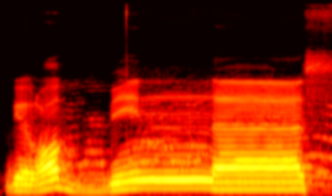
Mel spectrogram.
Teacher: یہاں پہ نون مشدد ہے تو یہاں پہ ہم غنہ کریں گے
